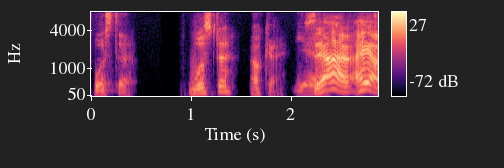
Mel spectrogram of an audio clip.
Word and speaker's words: Worcester: I'm going to say Worcester, Massachusetts. I think that's how you say it. No, don't, because you're going to get crap for that. It's Worcester.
